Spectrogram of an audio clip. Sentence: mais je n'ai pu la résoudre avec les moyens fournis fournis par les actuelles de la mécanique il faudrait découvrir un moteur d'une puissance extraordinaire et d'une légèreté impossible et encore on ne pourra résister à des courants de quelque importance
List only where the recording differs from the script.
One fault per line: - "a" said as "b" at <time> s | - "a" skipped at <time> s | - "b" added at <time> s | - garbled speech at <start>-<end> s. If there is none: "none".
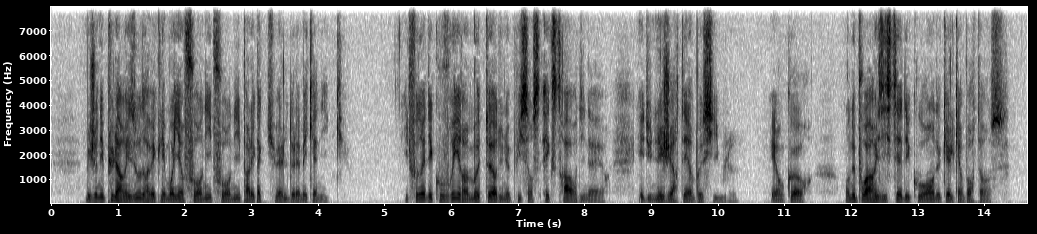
none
